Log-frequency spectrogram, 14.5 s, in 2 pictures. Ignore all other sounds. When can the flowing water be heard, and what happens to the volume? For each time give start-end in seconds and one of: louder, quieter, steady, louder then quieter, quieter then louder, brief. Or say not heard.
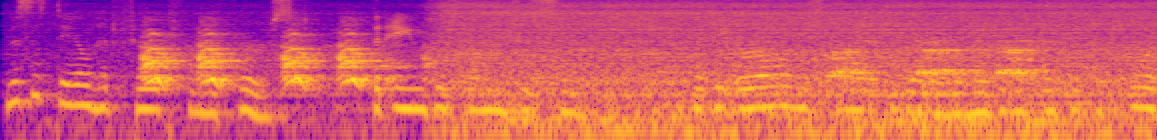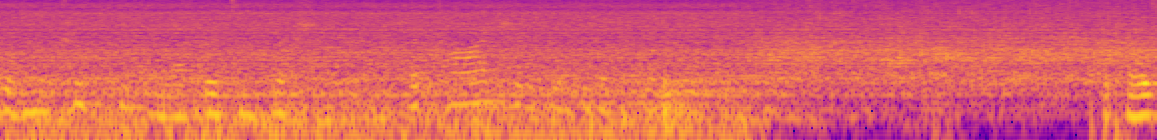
0.0-14.4 louder.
